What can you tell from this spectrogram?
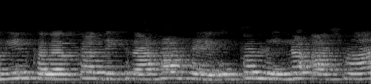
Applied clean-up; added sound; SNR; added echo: none; none; none; reverberation time 0.9 s.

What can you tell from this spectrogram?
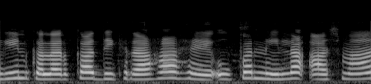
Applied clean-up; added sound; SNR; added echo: none; none; none; none.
